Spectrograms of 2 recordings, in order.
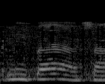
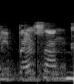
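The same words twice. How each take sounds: First: LIBASA with a long open final "a"; long-vowel stop reading. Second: LIBASAN short, with a sounded final n; tanwin reading, rejected. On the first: Teacher correcting a slip, long final vowel. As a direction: end "libasa" on a held vowel, no n. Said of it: "tapi libata, libasa". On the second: Teacher showing the wrong stop, short n ending. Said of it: "Tidak libasan". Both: Shown as a demonstration.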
